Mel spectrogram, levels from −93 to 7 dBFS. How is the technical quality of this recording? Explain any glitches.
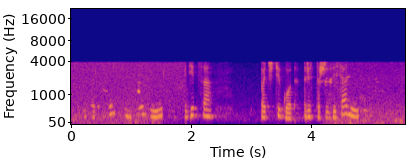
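The recording has two recurring problems: a faint delayed repeat of the speech and stretches where the speech level collapses, all heard through a telephone-band channel that cuts off at 4 kHz.

Echo leak, 0.0 to 0.7 s and 0.91 to 1.96 s: a copy of the speech returns about 0.47 s late and about 25 dB down. This is likely a loudspeaker-to-microphone path that an echo canceller at the far end failed to remove fully, so the residue was transmitted back.

Speech suppressed in double talk, 0.06 to 1.92 s and 4.68 s to the end: the speech dips and breaks up, falling by around 20 dB in the first stretch and around 40 dB in the second. The likely cause is an echo canceller that mistook simultaneous talk for echo and attenuated everything.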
